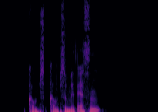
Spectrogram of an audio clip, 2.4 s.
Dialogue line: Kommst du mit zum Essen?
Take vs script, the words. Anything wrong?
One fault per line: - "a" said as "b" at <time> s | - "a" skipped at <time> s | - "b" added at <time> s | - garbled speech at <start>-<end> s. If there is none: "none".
- "kommst" added at 0.7 s
- "zum" skipped at 1.2 s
